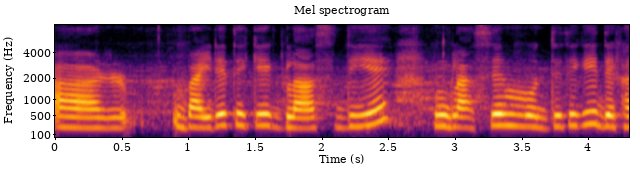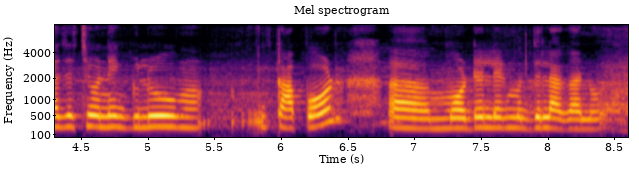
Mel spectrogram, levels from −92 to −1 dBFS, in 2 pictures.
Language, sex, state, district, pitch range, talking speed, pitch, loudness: Bengali, female, Tripura, West Tripura, 230-265 Hz, 110 wpm, 245 Hz, -15 LUFS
